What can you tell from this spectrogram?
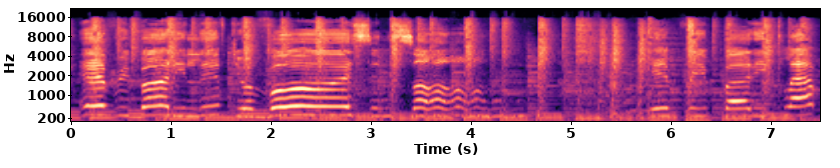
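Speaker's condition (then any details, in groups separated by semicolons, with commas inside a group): No condition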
